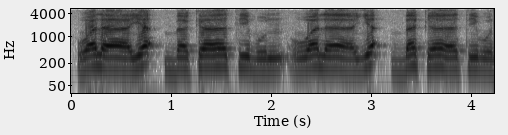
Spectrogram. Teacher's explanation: في حفص ميسرة تصدقوا، ولا يأب كاتب، ولا يأب كاتب، هكذا بحركة الباء فقط مع حذف حرف العلة اللي هو الألف المقصورة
